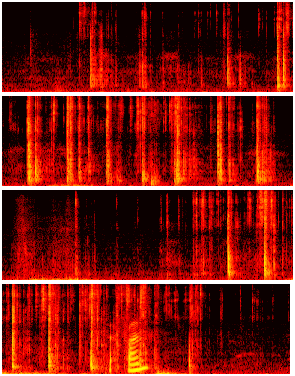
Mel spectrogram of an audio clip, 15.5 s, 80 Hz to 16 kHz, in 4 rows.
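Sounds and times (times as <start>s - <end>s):
ring of keys jangling: 1.0s - 7.6s, 9.9s - 15.4s
speech: 13.4s - 13.7s.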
